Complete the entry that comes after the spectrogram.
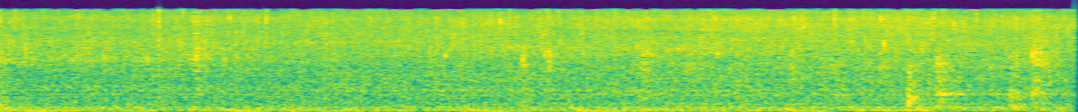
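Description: Chicken and potato pieces sautéing in oil in a pan: a steady sizzle with a few small crackles scattered through it.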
